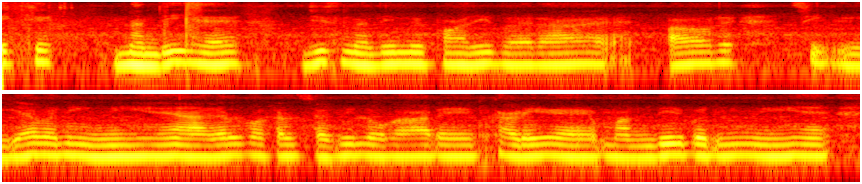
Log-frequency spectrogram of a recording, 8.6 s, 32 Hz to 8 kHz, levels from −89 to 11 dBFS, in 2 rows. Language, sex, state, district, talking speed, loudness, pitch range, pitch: Hindi, female, Bihar, Jamui, 195 wpm, -17 LUFS, 165-175 Hz, 165 Hz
